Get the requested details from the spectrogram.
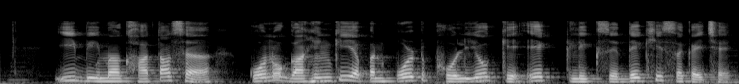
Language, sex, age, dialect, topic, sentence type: Maithili, male, 25-30, Bajjika, banking, statement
